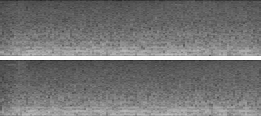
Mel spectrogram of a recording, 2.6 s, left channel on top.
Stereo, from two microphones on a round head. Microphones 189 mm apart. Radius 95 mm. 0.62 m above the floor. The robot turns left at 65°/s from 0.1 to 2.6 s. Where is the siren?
I don't hear a siren.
